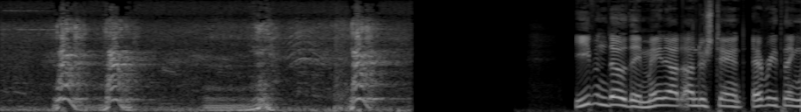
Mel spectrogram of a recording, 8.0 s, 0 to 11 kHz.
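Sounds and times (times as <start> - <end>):
speech: 0.5 - 1.4, 5.8 - 8.0
dog barking: 0.5 - 1.5, 3.5 - 4.0.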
